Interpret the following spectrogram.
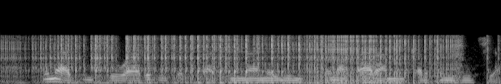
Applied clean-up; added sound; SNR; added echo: none; Squeak; -3 dB; none.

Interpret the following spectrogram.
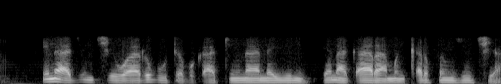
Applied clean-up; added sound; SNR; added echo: none; none; none; none.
